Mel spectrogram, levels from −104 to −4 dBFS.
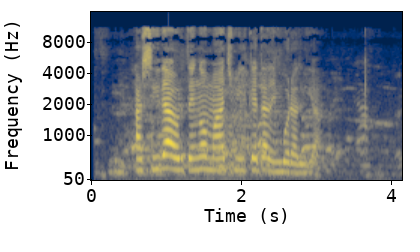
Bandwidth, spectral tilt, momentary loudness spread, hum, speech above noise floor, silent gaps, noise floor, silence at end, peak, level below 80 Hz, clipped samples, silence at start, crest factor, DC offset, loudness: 11.5 kHz; -1.5 dB/octave; 20 LU; none; 26 dB; none; -45 dBFS; 0.45 s; 0 dBFS; -64 dBFS; under 0.1%; 0.25 s; 22 dB; under 0.1%; -18 LUFS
